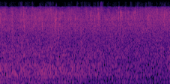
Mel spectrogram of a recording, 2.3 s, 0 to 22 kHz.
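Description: Steady rain in Euro Truck Simulator 2 during a night drive in a lorry, a dense unbroken hiss of drops on the road and cab, loud and even throughout with no voices.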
